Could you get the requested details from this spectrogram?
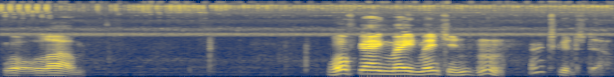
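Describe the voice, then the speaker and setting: Slow-drawling folksy man, crickets behind. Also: fairly high pitch. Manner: folksy, unhurried cowboy drawl. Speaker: video host. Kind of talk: casual rambling chat to viewers. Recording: steady background noise with chirping crickets.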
